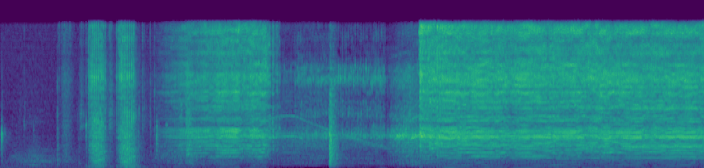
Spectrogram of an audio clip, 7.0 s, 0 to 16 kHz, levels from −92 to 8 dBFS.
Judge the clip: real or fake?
fake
